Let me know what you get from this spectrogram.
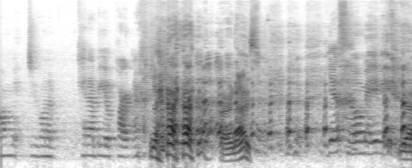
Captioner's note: all laugh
